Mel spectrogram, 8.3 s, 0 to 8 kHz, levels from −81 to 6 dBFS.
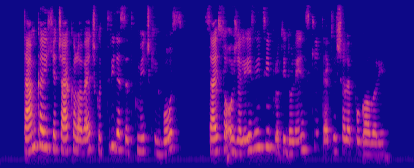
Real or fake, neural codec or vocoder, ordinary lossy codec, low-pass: real; none; none; 7.2 kHz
